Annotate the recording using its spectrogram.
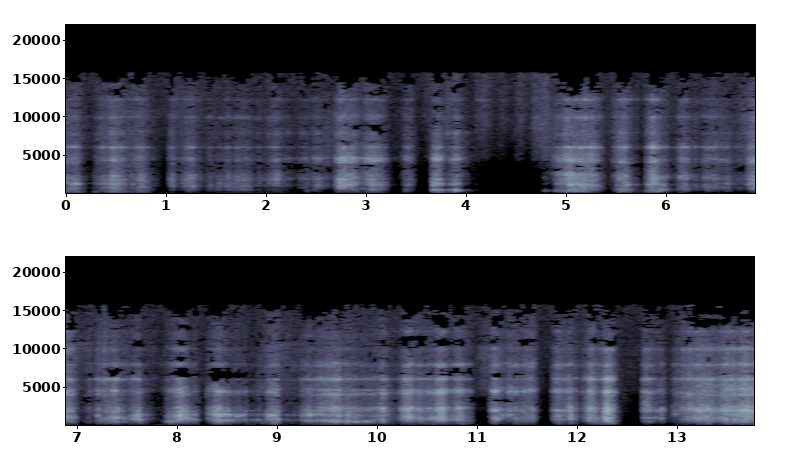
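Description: Fingertips rub and scratch over a ceramic lid.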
